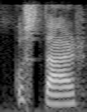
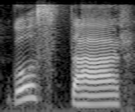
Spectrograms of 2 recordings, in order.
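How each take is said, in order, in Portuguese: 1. Vogais reduzidas, no estilo do português europeu. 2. Vogais abertas e plenas, no estilo do português brasileiro. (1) "no português europeu seria" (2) "a gente usa muito constantemente vogais abertas"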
